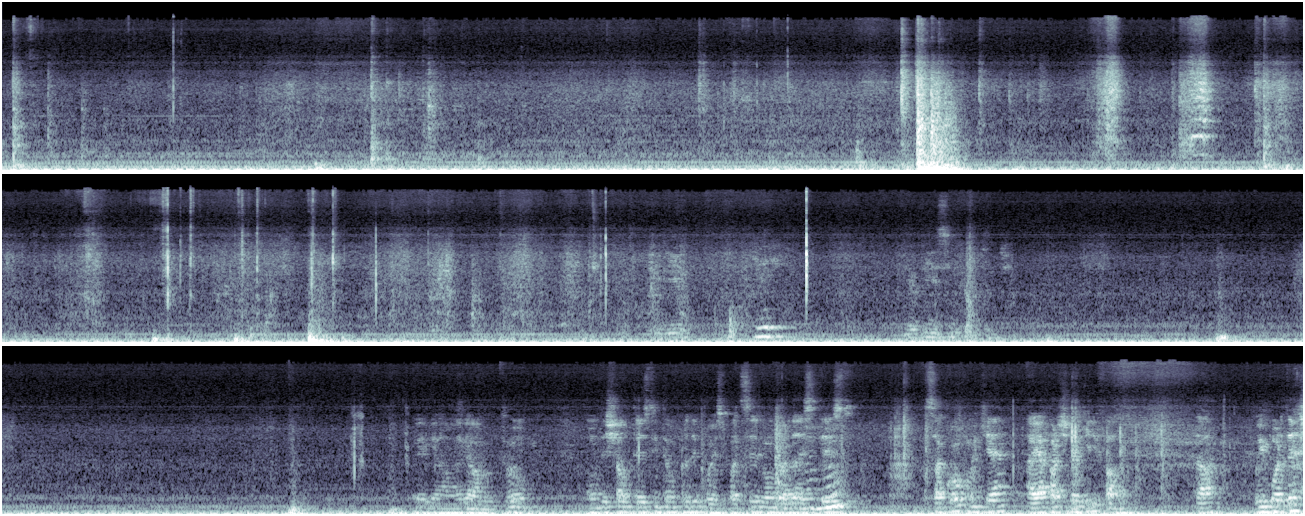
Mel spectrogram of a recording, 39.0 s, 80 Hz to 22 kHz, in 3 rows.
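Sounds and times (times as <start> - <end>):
steady low hum: 0.0 - 39.0
wooden door thumping shut: 9.1 - 9.9.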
